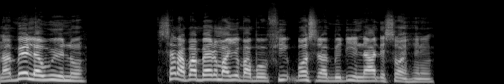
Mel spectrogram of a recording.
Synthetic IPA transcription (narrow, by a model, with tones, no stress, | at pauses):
nã˨beː˦læ˨wi˦i˦˨nʊ̃˦ | sa˦ɾa˨ba˦bɛ˦ɾɪ˦mã˨jɪ˦ba˨bo˨fi˦bɔ˦sɾa˨be˨di˦˨nã˦dɪ˨sɔ̃˦˨n˨ɦɪ̃˦nɪ̃˦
